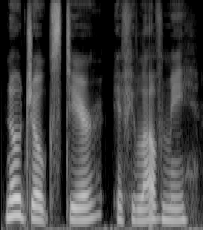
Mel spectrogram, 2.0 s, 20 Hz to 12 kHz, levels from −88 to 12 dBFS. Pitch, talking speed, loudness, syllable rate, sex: 195 Hz, 205 wpm, -18 LUFS, 4.4 syllables/s, female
